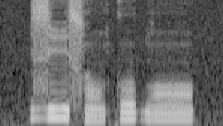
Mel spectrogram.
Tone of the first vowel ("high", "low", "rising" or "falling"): high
